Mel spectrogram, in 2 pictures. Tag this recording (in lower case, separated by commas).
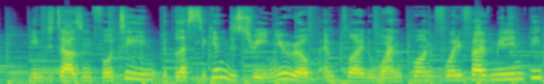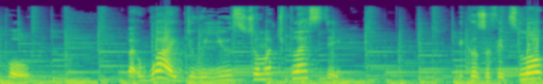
speech, music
